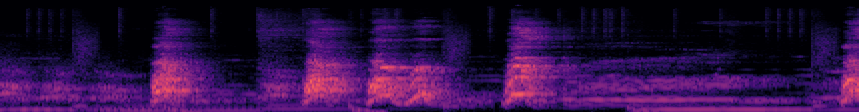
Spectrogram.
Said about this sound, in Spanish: Pero íbamos en la combi y de pronto dije, oh no, oh no, el perro se volvió loco. Escuchen.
